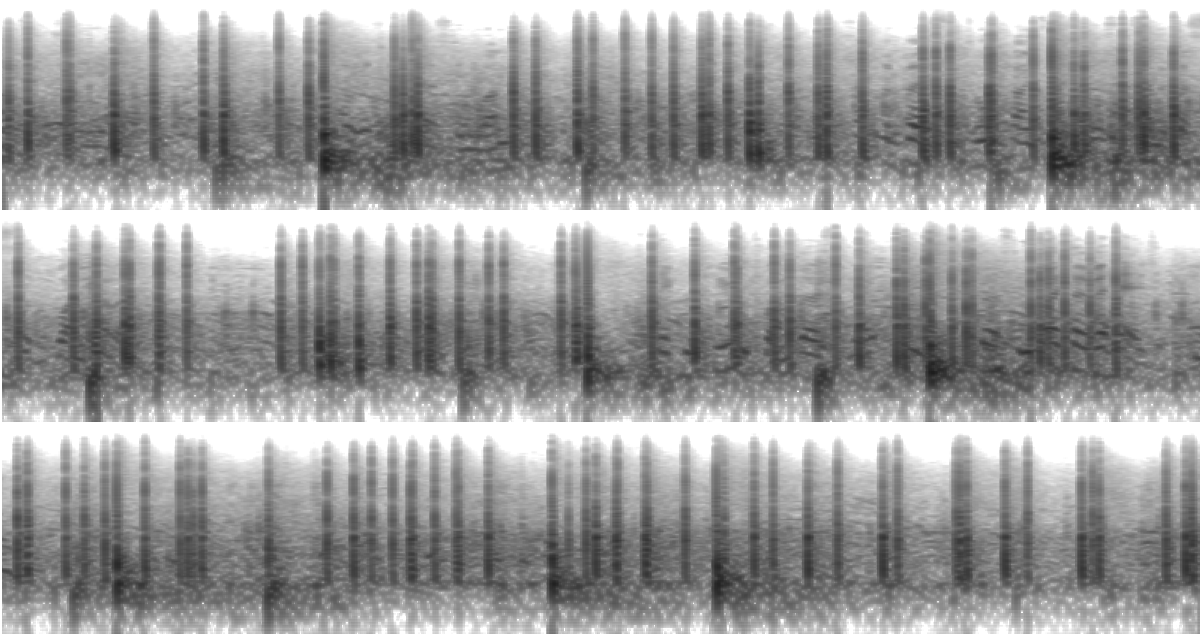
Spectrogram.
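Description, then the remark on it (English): Fireworks, many of them red, burst and crackle almost nonstop by a statue, a dense barrage of sharp pops and booms of varying strength, with murmuring voices faintly mixed in beneath the steady clatter. “Lots of red ones going up.”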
